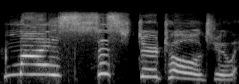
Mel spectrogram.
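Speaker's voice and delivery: slow, high and loud in a strange voice; crying out in anger. A narrator's reading. Green Knight crying out angrily that his sister betrayed him. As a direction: spit it out, furious the secret is out. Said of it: "cried the Green Knight".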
